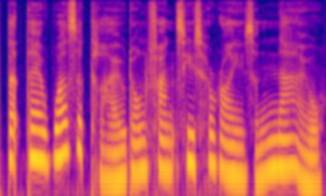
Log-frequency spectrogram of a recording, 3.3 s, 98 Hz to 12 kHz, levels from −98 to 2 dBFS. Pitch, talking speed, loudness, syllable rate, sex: 190 Hz, 165 wpm, -16 LUFS, 4.2 syllables/s, female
